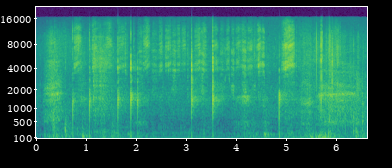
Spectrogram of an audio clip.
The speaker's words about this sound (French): Donc je vais l'écrire ici.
